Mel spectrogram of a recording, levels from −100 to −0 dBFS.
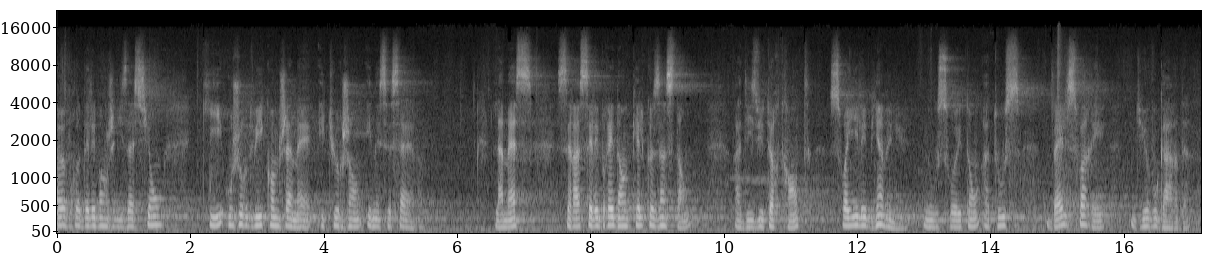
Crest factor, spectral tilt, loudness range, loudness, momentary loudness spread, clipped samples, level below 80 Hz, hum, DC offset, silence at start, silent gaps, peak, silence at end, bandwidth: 20 dB; -4.5 dB/octave; 3 LU; -32 LUFS; 16 LU; under 0.1%; -56 dBFS; none; under 0.1%; 0 s; none; -12 dBFS; 0 s; 16 kHz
